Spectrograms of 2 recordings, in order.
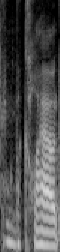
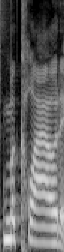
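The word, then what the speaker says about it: MacLeod: like oh his name is McLoud it's McLoud it's it's McLoud Andrews uh it's pronounced McLoud uh for shame my my apologies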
